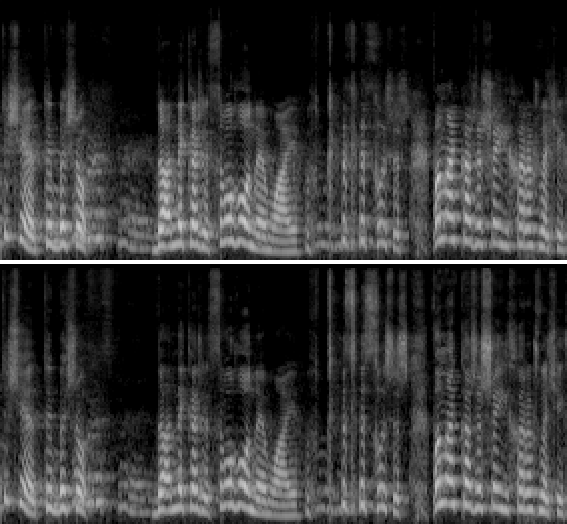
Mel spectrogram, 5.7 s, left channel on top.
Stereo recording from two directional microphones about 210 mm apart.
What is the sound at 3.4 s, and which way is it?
A woman's voice, 35° right (ahead or behind).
